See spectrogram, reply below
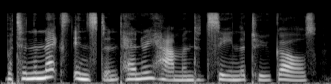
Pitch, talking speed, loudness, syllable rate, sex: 230 Hz, 220 wpm, -15 LUFS, 4.8 syllables/s, female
